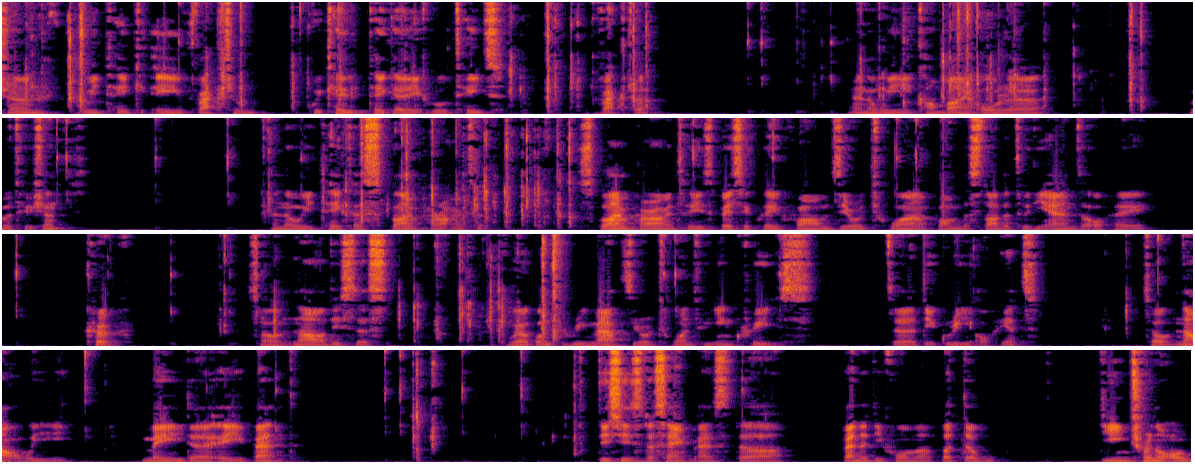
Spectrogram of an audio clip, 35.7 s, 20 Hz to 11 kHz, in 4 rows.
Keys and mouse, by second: 1.7 ctrl+a, 6.0 click, 6.7 ctrl+a, 8.3 Down, 10.2-10.7 drag, 11.0 middle click, 11.6 ctrl+a, 14.4-15.7 d, 14.8 click, 15.7 click, 15.9 d, 16.2 d, 16.6-18.1 drag, 18.7 middle click, 19.6 middle click, 21.1 ctrl+a, 23.8-25.6 drag, 26.4 d, 26.6 right click, 27.5 d, 28.4 middle click, 28.4 d, 29.7 click, 30.0 x, 30.3-30.7 drag, 31.0 ctrl+x, 32.4-35.7 drag.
